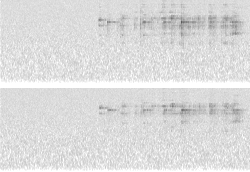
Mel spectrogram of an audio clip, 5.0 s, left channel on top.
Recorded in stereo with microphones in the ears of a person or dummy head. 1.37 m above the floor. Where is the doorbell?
No doorbell in this recording.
